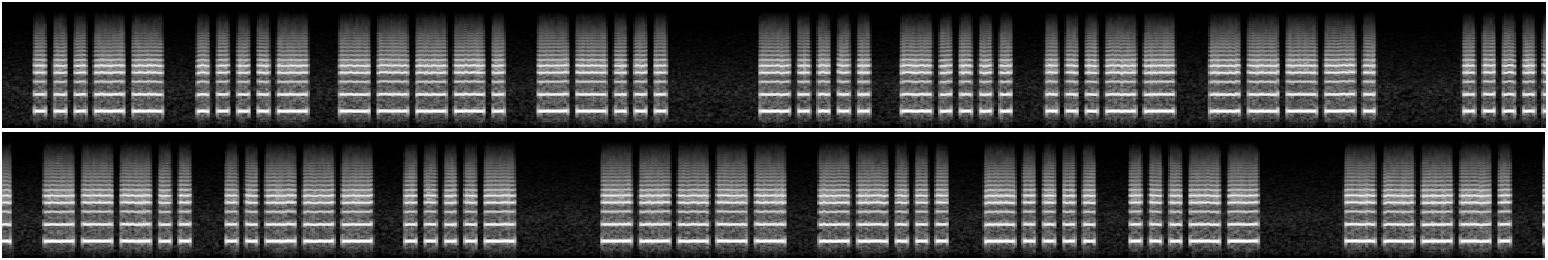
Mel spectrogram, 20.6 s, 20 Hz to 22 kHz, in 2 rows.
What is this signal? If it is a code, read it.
Morse code, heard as a buzzer, hand-sent with a paddle, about 18 wpm. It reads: 3497 6639 5824 0763 …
